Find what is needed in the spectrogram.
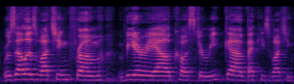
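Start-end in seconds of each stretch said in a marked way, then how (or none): none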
